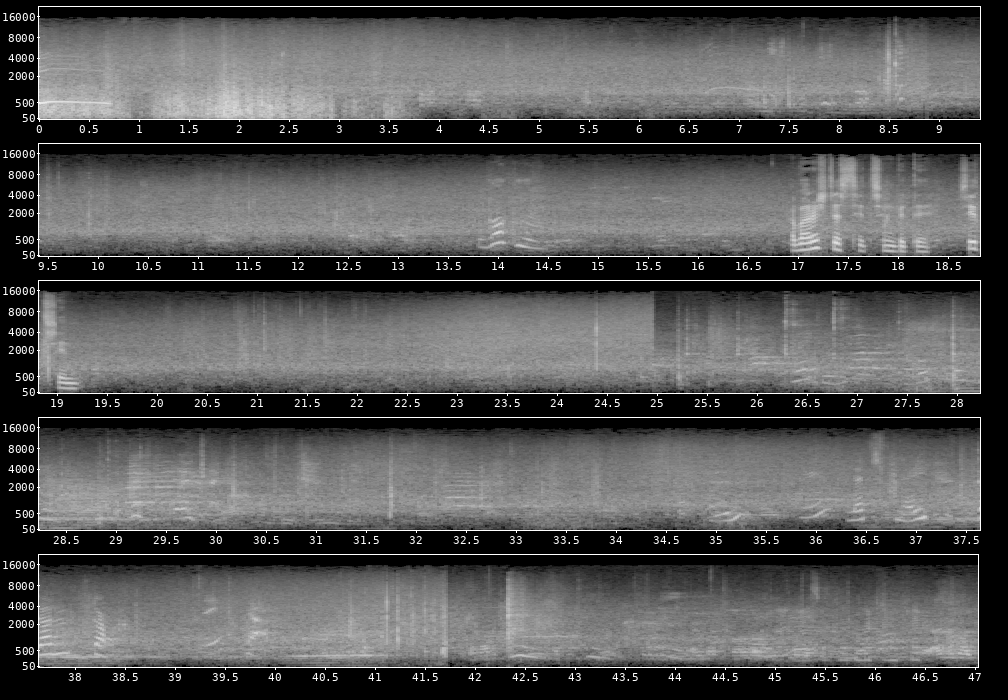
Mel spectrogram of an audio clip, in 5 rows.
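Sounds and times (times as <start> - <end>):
steady hiss: 0.0 - 43.5
faint distant voices: 24.7 - 47.0
children's voices at play: 25.8 - 30.6, 34.9 - 40.1.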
